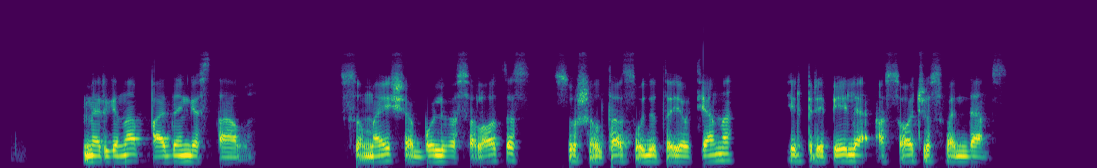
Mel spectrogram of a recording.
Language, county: Lithuanian, Vilnius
